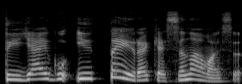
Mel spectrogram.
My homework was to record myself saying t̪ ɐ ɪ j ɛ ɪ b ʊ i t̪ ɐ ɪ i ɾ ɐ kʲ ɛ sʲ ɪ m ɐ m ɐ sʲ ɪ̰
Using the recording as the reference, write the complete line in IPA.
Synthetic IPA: t̪ ɐ ɪ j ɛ ɪ ɡ ʊ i t̪ ɐ ɪ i ɾ ɐ kʲ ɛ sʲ ɪ n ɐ m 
